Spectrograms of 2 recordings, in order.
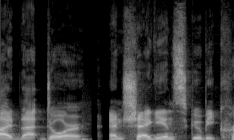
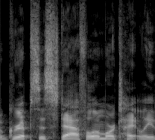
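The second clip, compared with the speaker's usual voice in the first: normal talking voice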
